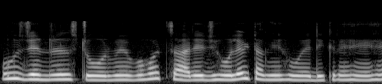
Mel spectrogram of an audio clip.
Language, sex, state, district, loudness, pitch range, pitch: Hindi, female, Jharkhand, Ranchi, -14 LUFS, 205-230 Hz, 215 Hz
